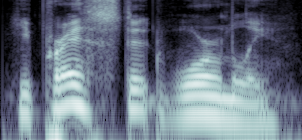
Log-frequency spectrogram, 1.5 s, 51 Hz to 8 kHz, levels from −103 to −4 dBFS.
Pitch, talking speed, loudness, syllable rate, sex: 125 Hz, 160 wpm, -19 LUFS, 4.5 syllables/s, male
